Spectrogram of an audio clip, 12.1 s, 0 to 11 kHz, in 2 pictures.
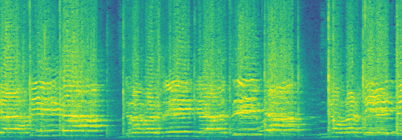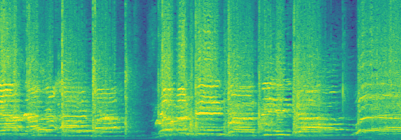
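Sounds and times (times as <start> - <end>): voices singing together: 0.0 - 12.0
hand-clapping: 0.1 - 11.6.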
